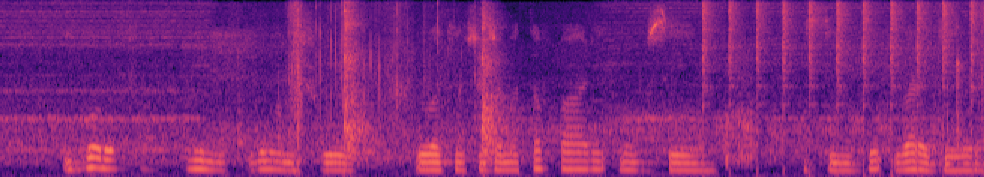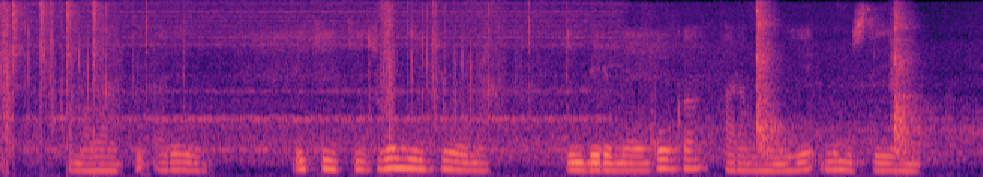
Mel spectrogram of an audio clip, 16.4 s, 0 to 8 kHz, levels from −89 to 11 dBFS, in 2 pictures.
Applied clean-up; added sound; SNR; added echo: none; Fire + Crumpling, crinkling; 3 dB; none.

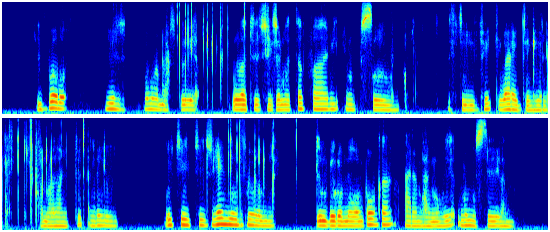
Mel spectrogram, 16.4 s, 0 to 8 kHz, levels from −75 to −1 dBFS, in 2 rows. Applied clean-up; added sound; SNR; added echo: neural diffusion model UNIVERSE++.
